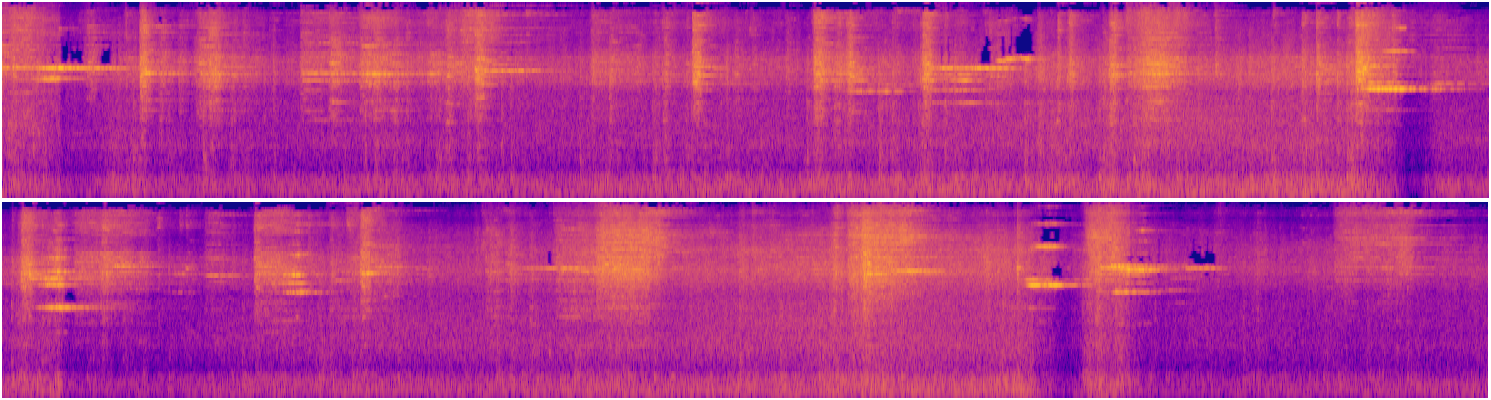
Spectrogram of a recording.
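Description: Slow-moving freight train of tank cars and covered hoppers rolling past, its wheels squealing against the rails in many short high-pitched screeches over a steady low rumble of the cars.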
